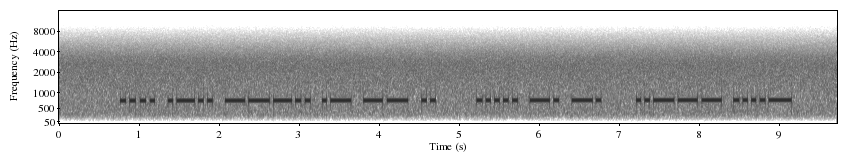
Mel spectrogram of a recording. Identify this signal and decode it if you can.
Morse code, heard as a keyed tone, hand-sent with a straight key, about 21 wpm, 760 Hz, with radio static. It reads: HL8AMI 5NN 24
